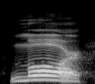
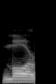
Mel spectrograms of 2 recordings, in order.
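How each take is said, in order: First: Loud, high acted bellow; indignant shout. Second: Said in the usual way. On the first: Cop losing his mind, indignant shout. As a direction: shout it out in mock outrage. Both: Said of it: "Maybe add more indignation".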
